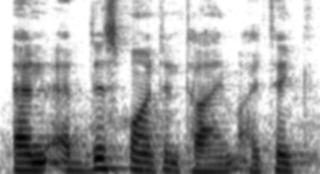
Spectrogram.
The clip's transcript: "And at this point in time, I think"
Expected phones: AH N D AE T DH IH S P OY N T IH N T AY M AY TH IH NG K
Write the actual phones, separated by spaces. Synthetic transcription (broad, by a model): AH N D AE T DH IH S P OY N T IH N T AY M AY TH IH NG K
